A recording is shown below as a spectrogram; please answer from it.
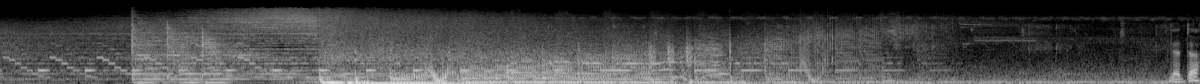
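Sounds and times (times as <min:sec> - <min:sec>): electronic music with held notes: 0:00.0 - 0:11.8.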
